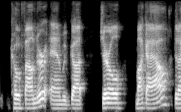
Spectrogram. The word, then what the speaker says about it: Makaiau: I've also got Steve Zarpas, co-founder, and we've got Jheryl Makaiau.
